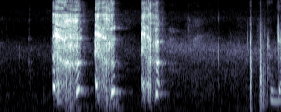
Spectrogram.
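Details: Three short, forceful dry coughs in quick succession, then faint clicks and a soft voice; the speaker says they have a cough.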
